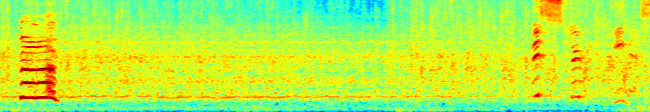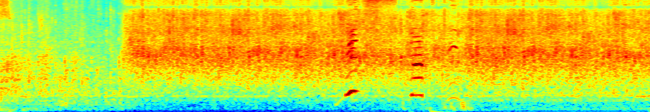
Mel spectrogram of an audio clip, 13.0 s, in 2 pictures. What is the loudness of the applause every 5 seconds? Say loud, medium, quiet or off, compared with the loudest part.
medium, loud, loud.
